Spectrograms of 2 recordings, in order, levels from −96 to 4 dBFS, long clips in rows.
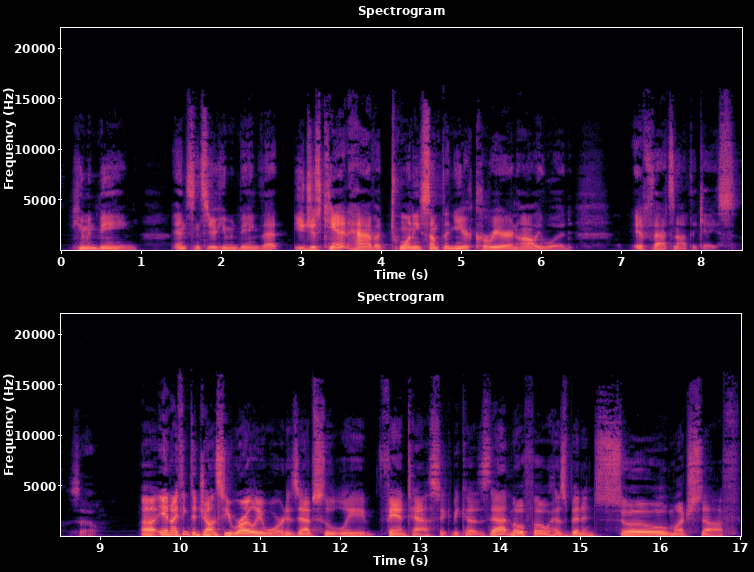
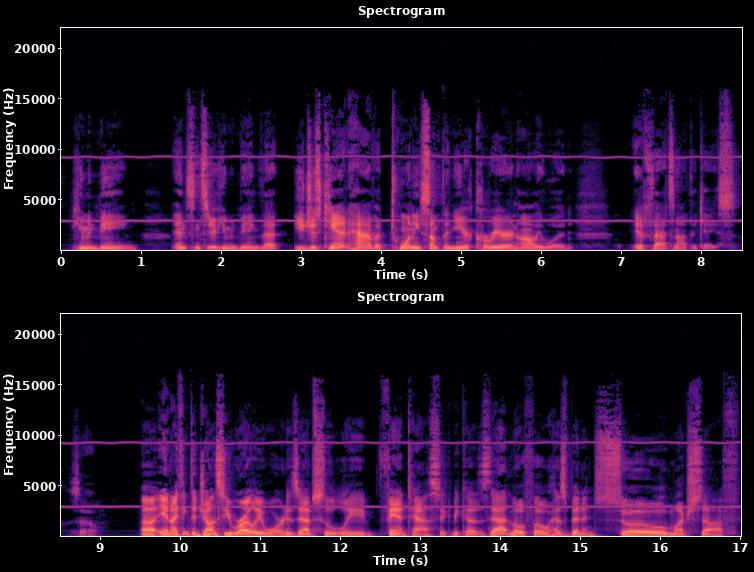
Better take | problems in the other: first | high-pitched whine; faint; throughout; 3 kHz, 20 dB below the speech

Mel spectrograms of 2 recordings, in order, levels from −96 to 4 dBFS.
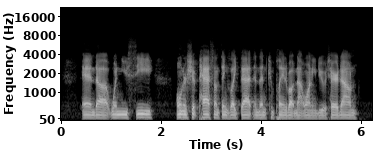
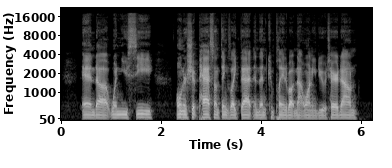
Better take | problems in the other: second | muffled; very; fading above 3 kHz

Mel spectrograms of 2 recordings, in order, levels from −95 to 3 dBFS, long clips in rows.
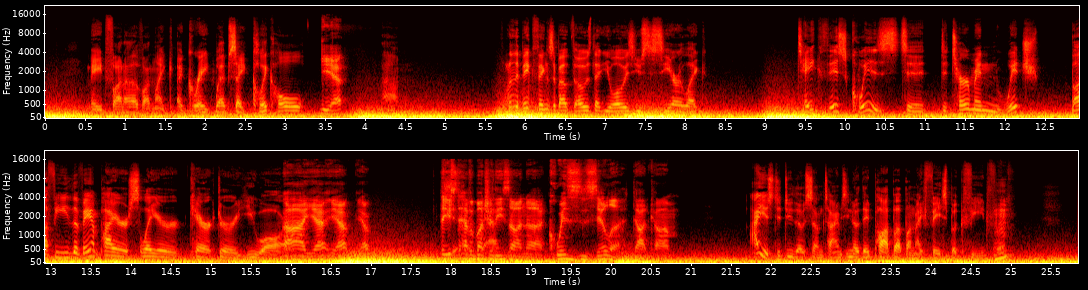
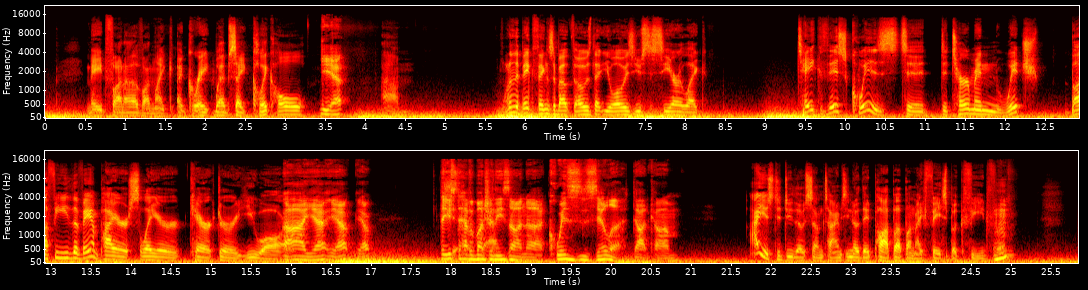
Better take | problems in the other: second | wind noise on the microphone; heavy; 6 dB below the speech; occasional gusts in the second

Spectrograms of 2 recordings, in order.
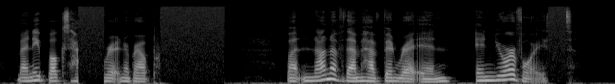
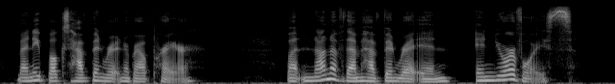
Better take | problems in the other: second | audio cutting out; filled with static; at 1 s, at 1.5 s for 0.5 s and at 5.5 s

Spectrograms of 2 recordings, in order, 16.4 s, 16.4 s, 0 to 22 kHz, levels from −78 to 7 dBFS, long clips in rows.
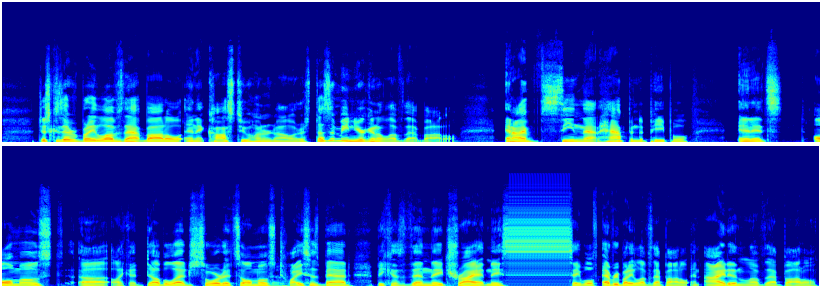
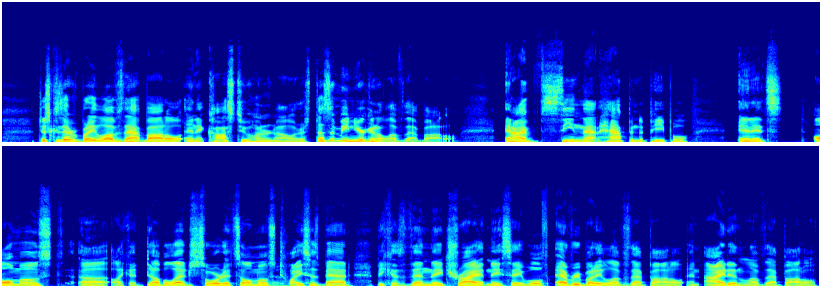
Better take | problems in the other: second | audio freezing; at 13 s for 0.5 s

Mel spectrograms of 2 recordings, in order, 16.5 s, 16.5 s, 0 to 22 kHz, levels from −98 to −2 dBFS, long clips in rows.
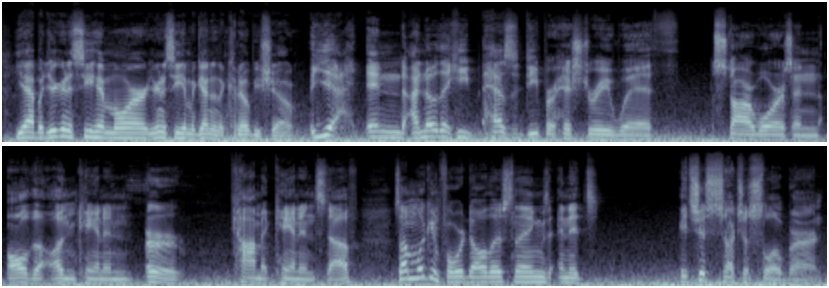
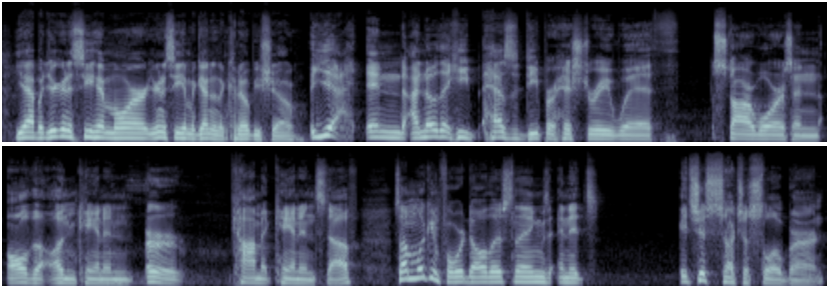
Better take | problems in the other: second | low rumble; faint; throughout; 25 dB below the speech

